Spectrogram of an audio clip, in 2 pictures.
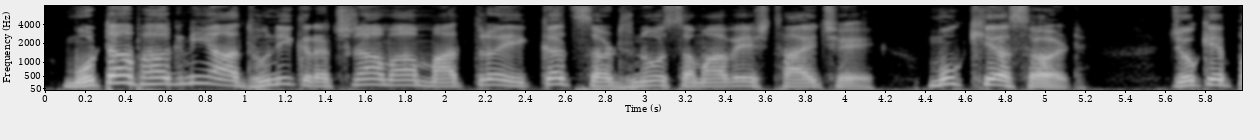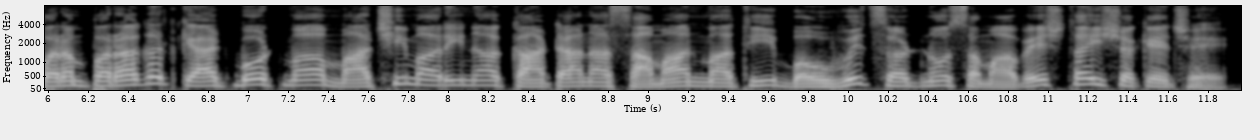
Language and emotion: Gujarati, neutral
